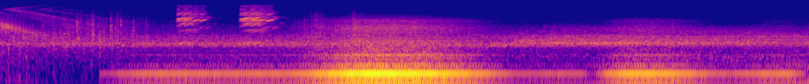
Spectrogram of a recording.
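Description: A low electronic hum swells and drones.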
